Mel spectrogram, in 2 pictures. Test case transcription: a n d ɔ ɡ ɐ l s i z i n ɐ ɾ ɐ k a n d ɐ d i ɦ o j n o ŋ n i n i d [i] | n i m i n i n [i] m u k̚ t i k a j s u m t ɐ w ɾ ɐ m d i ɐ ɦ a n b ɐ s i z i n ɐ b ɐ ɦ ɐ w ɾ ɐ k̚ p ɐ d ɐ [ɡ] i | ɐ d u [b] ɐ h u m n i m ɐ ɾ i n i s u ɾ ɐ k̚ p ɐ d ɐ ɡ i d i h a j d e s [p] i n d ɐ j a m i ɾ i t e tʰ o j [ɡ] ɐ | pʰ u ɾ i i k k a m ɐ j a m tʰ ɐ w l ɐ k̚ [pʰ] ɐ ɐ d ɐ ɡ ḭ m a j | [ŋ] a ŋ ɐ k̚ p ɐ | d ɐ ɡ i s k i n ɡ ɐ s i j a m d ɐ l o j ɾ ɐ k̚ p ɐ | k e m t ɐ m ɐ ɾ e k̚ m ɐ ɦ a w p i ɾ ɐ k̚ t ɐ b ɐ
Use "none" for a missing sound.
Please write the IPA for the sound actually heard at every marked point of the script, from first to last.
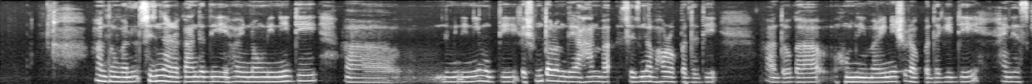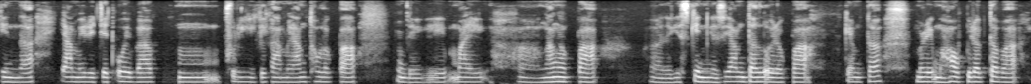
i, i, d, ɡ, k, b, p, ŋ

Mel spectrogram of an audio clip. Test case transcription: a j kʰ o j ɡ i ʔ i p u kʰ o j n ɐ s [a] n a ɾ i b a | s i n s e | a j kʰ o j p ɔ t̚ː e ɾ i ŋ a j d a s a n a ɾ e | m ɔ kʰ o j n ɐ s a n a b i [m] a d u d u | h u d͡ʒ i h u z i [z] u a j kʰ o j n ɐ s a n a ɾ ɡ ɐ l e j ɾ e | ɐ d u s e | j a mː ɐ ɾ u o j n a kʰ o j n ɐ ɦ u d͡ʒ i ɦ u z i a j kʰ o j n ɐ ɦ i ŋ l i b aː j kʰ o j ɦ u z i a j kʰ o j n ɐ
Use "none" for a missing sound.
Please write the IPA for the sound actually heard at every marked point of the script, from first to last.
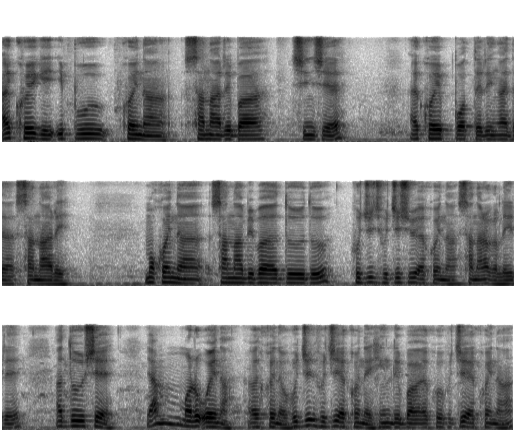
a, b, s

